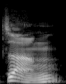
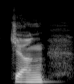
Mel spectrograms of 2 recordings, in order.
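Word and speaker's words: Cheng: So his name is Zheng. It's spelt often as C-H-E-N-G, Zheng. And then he's often commonly called Deng. And from what I understand, the Deng is like a Taiwanese rendition of Zheng.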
